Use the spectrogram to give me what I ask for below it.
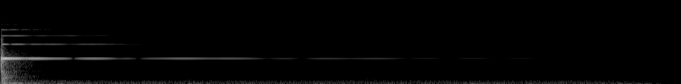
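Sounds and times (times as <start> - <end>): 
piano note D sharp 3: 0.0 - 3.4.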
